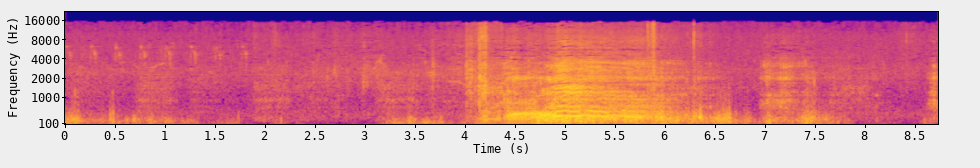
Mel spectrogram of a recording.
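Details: Tigers fighting at Tiger Canyon, South Africa: after a few quiet seconds of low grumbles, one long, loud, rasping roar swells and fades over about two seconds, followed by softer snarls and huffs.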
